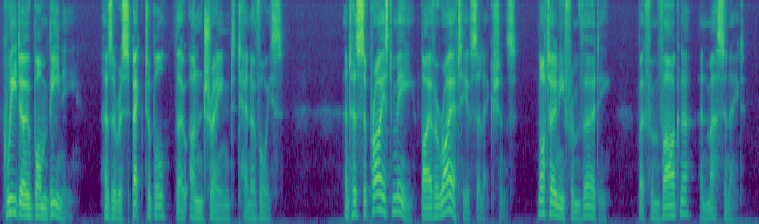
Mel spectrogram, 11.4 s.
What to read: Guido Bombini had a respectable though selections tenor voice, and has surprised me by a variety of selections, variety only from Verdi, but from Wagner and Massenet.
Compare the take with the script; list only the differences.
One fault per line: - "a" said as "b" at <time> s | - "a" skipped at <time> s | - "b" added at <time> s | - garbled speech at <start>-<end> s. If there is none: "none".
- "had" said as "has" at 1.5 s
- "selections" said as "untrained" at 2.8 s
- "variety" said as "not" at 8.1 s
